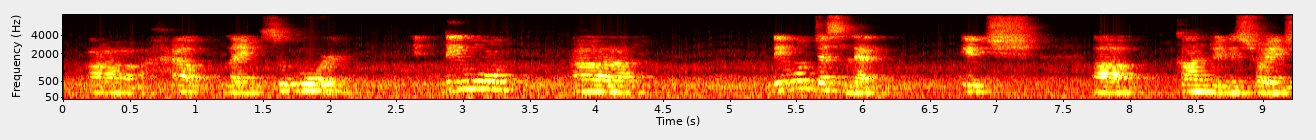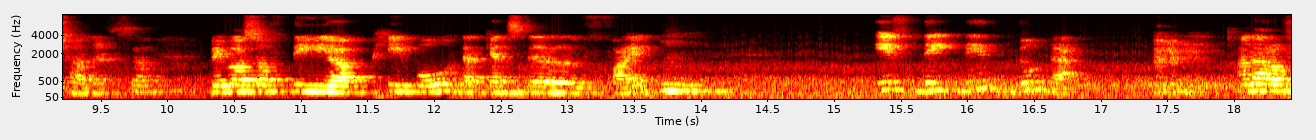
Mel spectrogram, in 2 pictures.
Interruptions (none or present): none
